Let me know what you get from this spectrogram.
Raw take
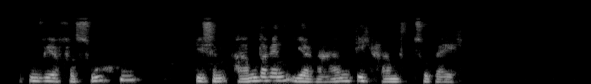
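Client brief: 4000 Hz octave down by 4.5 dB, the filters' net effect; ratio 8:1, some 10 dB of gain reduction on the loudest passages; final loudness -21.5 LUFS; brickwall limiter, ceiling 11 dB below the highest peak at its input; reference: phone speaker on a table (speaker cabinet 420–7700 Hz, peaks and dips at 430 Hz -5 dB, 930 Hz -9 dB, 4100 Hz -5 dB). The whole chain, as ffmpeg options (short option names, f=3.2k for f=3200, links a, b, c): -af "equalizer=f=4k:t=o:g=-4.5,acompressor=threshold=-31dB:ratio=8,alimiter=level_in=9.5dB:limit=-24dB:level=0:latency=1,volume=-9.5dB,highpass=f=420:w=0.5412,highpass=f=420:w=1.3066,equalizer=f=430:t=q:w=4:g=-5,equalizer=f=930:t=q:w=4:g=-9,equalizer=f=4.1k:t=q:w=4:g=-5,lowpass=f=7.7k:w=0.5412,lowpass=f=7.7k:w=1.3066,volume=28.5dB"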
